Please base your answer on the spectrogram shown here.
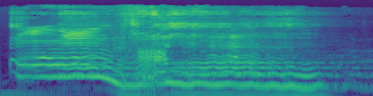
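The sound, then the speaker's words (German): Loud, deep droning from a cello in an attic as its strings are struck, one sustained tone that slides downward in pitch and then holds steady for about three seconds before cutting off. No voices. “Dröhnte es laut, denn das große Etwas war ein Cello.”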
